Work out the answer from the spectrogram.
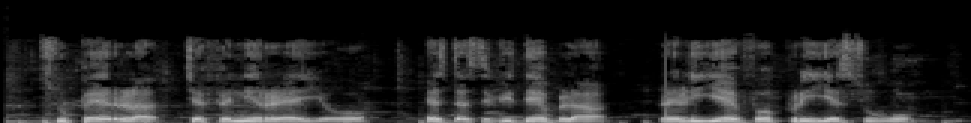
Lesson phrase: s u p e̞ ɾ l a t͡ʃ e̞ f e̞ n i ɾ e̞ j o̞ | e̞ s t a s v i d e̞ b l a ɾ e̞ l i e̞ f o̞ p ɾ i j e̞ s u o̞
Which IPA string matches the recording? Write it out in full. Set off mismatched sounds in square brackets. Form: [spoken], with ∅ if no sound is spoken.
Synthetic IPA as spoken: s u p e̞ ɾ l a t͡ʃ e̞ f e̞ n i ɾ e̞ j o̞ | e̞ s t a s v i d e̞ b l a ɾ e̞ l i e̞ f o̞ p ɾ i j e̞ s u o̞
